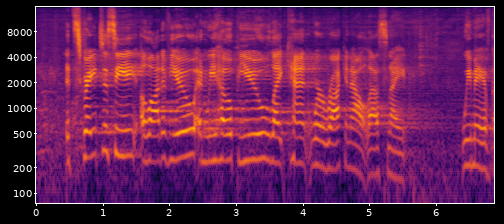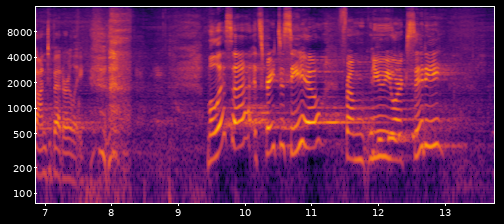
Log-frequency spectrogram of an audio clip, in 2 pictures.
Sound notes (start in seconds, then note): 7.9 chuckles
